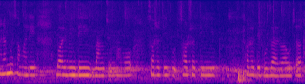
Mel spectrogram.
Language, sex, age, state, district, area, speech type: Nepali, female, 18-30, West Bengal, Jalpaiguri, rural, spontaneous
